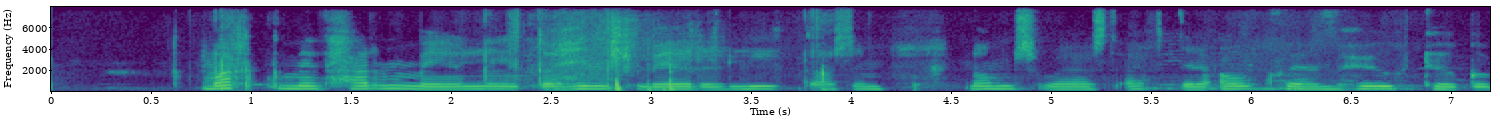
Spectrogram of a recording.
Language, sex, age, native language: Icelandic, female, 18-19, Icelandic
